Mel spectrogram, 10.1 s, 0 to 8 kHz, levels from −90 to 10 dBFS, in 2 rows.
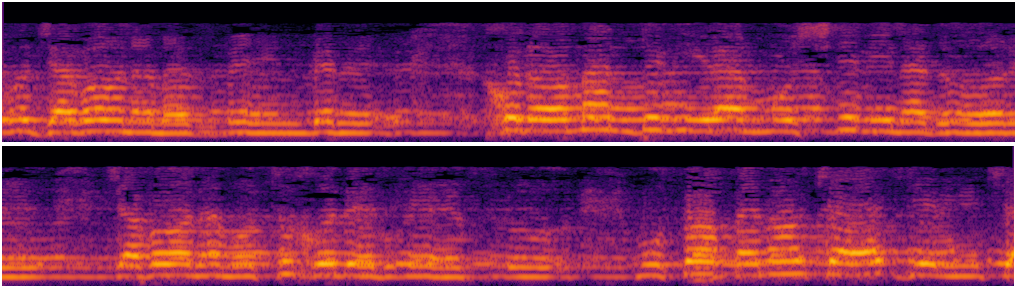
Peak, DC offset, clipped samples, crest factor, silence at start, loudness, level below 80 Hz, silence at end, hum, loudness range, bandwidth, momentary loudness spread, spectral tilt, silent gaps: -2 dBFS; under 0.1%; under 0.1%; 14 dB; 0 s; -16 LUFS; -64 dBFS; 0 s; none; 2 LU; 5.2 kHz; 11 LU; -12 dB/octave; none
